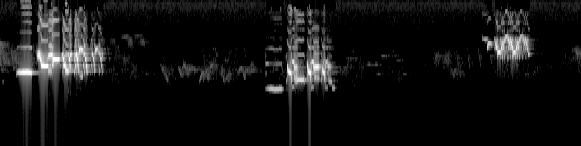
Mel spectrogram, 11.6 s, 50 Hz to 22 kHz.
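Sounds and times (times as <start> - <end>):
hermit thrush singing: 0.0 - 2.7, 3.3 - 6.8, 8.9 - 10.7.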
